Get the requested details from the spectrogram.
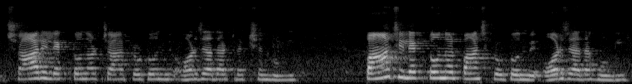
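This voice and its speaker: Woman teacher, fairly high voice, patient explainer, echoey room with faint hum. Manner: patient, explains step by step, checks understanding by calling students "beta". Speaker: chemistry teacher. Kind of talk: classroom lecture mixing Hindi and English terms.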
